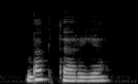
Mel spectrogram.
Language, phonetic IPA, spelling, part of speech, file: Polish, [bakˈtɛrʲjɛ], bakterie, noun, LL-Q809 (pol)-bakterie.wav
